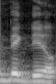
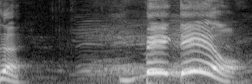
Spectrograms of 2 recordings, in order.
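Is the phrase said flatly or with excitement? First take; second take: flatly; excitement. First: It is said flatly, with little energy. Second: It is said with excitement and strong energy. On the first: It does not seem to matter much. The speaker calls it wrong. "if you say it with little eyes, it's a big deal. It doesn't mean much" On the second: It really matters. The speaker calls it right. "But you say something with big eyes, that means something"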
